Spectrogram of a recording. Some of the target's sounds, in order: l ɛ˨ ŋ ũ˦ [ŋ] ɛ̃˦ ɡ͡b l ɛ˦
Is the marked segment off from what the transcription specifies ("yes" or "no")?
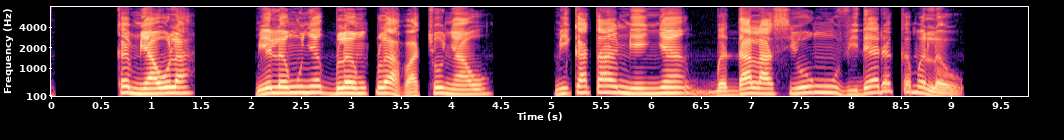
yes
